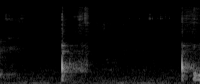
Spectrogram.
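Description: Steel bowl knocking against the steel jar of a mixer-grinder as grated coconut is tipped in: two short metallic knocks, one about half a second in and one near the end, with quiet between.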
